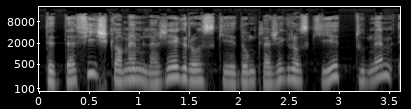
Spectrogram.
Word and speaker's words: Yegros: Alors toi, tu prononces bien, parce que nous, on dit, nous, justement, nous, pour les non-hispanophones d'Argentine, on dit la Yegros pour nous.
